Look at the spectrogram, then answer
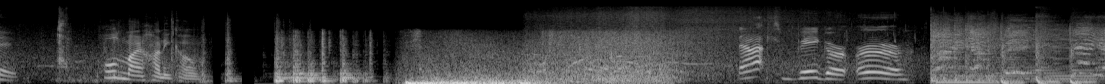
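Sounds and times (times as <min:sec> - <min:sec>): deep splash into pool: 0:04.0 - 0:08.2
rush of falling spray: 0:05.2 - 0:08.4.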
